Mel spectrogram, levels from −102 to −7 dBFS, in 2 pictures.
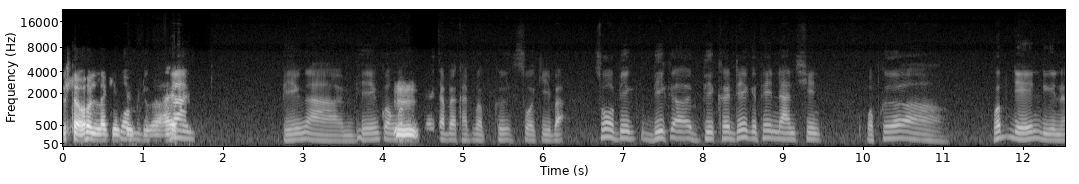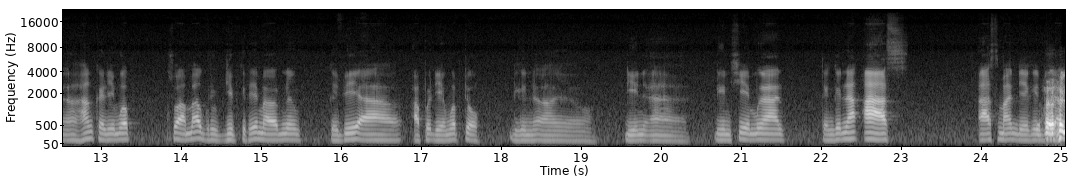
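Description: Between 0.35 and 4.70 s the speech sinks four times: deeply at 0.35–0.46 s, moderately at 0.68–0.76 s, slightly at 1.57–1.64 s, and deeply again over about a third of a second at 4.37–4.70 s. This is likely speech suppressed in double talk, with the echo canceller ducking the near talker while the far side spoke. Each dip shows as a pinched waveform envelope and a faded band across the spectrogram.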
